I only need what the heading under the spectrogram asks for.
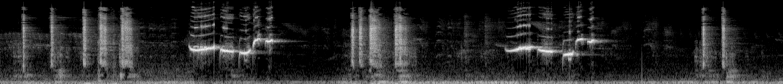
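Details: Male white-rumped shama song used as a master recording to make pet birds answer: loud, clear whistled phrases that rise and then dip, repeated twice, between dry clicks and sharp ticks.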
